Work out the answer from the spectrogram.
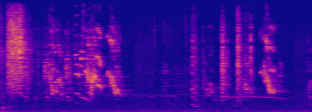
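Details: Budgies from a happy colony chirp in a lively burst of high twittering notes, then a short pause and a few scattered sharp chirps ending in a rising whistled note.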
